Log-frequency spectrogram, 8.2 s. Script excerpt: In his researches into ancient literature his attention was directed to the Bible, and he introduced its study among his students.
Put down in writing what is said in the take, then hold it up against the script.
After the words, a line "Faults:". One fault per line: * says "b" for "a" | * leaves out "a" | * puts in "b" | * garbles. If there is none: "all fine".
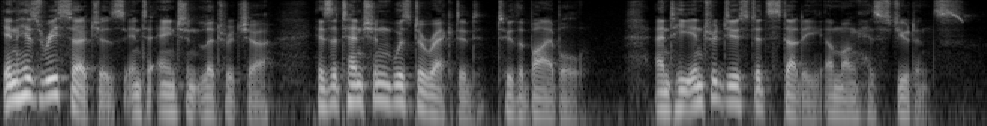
In his researches into ancient literature his attention was directed to the Bible, and he introduced its study among his students.
Faults:
all fine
